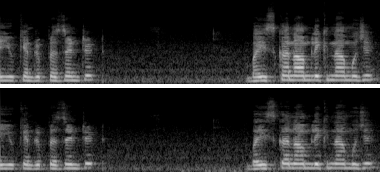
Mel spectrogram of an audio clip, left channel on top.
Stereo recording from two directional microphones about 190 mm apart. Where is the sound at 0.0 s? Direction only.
45° left (ahead or behind).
